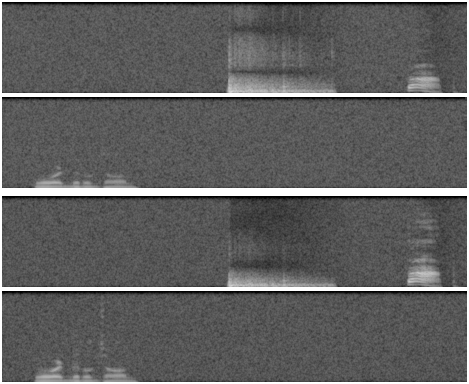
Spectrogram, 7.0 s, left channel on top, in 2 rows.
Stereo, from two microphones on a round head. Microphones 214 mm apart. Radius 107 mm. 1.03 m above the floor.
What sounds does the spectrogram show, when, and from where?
1.7 s an explosion: 65° left (ahead or behind)
3.0 s a man speaking: 60° right (ahead or behind)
